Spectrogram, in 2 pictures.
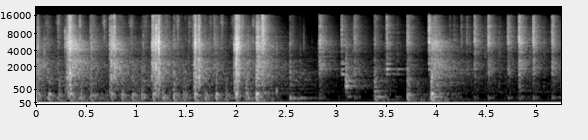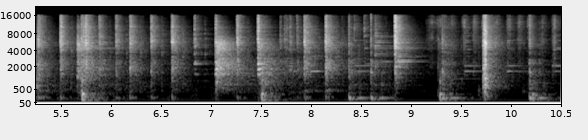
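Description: Found-object percussion ensemble playing: quick, dense strikes over steady low tones for the first couple of seconds, then sparser, syncopated hits with short gaps, with hand-held black discs clashed together like cymbals.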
